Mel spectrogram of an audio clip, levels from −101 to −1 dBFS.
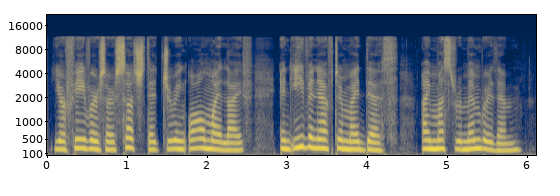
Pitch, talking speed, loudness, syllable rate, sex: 225 Hz, 175 wpm, -15 LUFS, 4.8 syllables/s, female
